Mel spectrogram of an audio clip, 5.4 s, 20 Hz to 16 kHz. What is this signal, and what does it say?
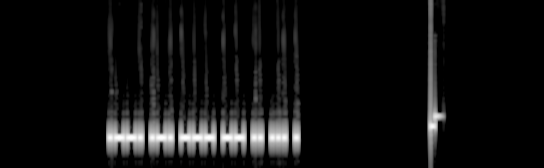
Morse code, heard as a keyed tone, about 37 wpm, 700 Hz. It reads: PROMISE
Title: Seven Letter Words - 40wpm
